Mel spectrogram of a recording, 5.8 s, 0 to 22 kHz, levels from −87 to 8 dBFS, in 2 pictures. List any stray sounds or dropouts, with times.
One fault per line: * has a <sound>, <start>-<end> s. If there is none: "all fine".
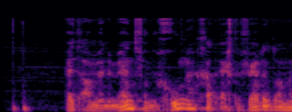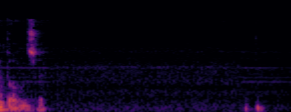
all fine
